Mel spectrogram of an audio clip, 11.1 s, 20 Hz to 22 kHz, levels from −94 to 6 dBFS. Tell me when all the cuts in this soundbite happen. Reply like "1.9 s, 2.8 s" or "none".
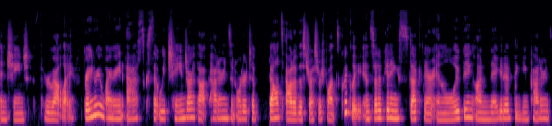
1.5 s

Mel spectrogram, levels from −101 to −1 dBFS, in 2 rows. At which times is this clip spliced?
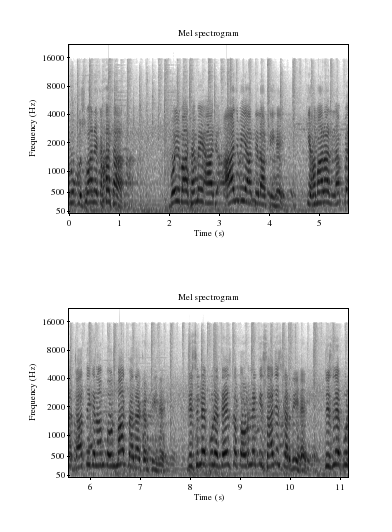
5.6 s

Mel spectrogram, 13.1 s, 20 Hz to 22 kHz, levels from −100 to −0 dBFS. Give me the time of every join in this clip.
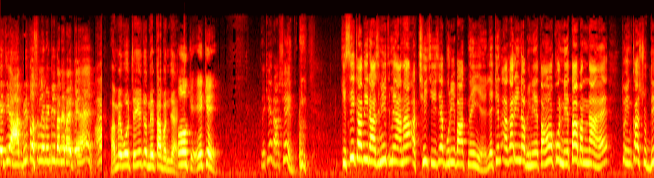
2.1 s

